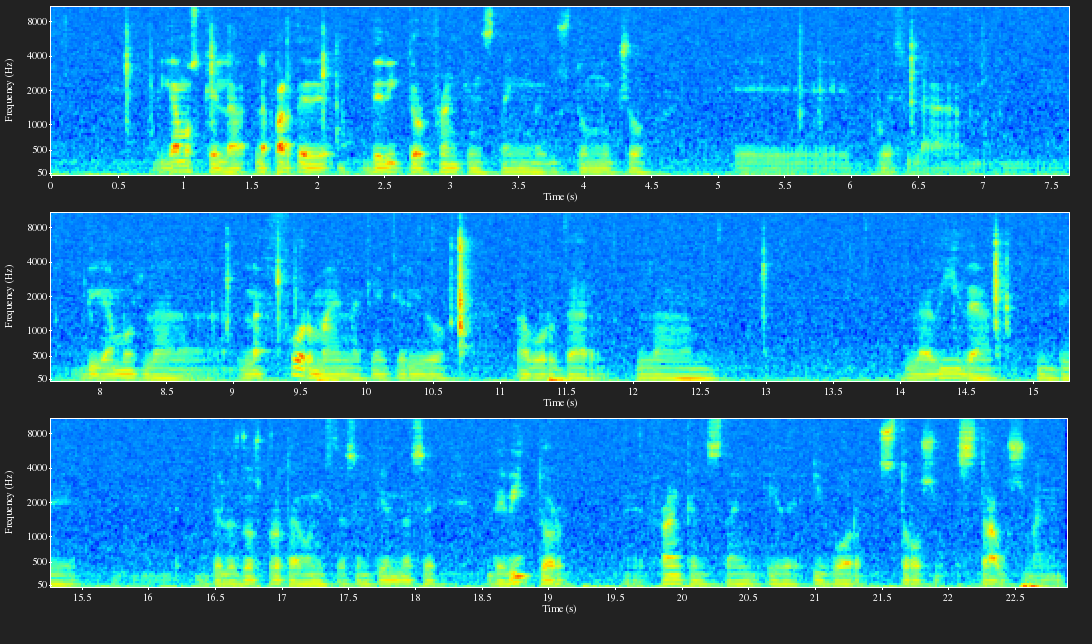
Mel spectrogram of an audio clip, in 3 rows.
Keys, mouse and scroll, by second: 0.2 Tab, 1.7 ctrl+r, 5.3 Escape, 5.7-6.1 scroll up 1, 6.2 shift+middle click, 7.1 middle click, 7.6 middle click, 9.0 ctrl+r, 10.0 click, 10.3 Escape, 10.9 middle click, 12.2 right click, 13.3 shift+right click, 14.3 shift+x, 16.4 click, 19.2 click.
